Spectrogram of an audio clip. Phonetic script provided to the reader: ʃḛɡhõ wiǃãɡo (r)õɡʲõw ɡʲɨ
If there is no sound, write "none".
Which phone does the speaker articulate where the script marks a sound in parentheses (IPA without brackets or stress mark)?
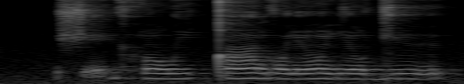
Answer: ɾʲ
